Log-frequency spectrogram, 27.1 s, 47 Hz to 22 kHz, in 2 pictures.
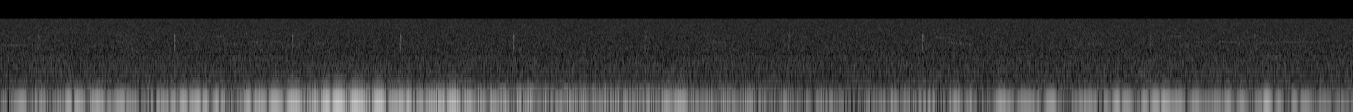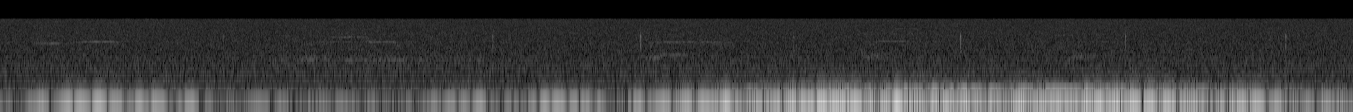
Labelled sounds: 9.5	9.7	killer whale, northern resident, G clan, GG subclan, call N23ii, 1.9 to 2.2 kHz
13.9	14.8	killer whale, northern resident, G clan, GG subclan, call N23ii, 1.9 to 2.3 kHz
16.8	17.5	killer whale, northern resident, G clan, GG subclan, call N23ii, 2.0 to 2.9 kHz
20.0	20.5	killer whale, northern resident, G clan, GG subclan, call N23i, 0.83 to 2.2 kHz
22.1	22.6	killer whale, northern resident, G clan, GG subclan, call N23i, 0.90 to 2.3 kHz
24.2	24.5	killer whale, northern resident, G clan, GG subclan, call N23i, 0.86 to 1.2 kHz

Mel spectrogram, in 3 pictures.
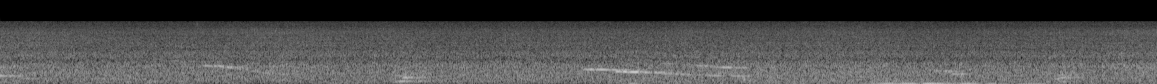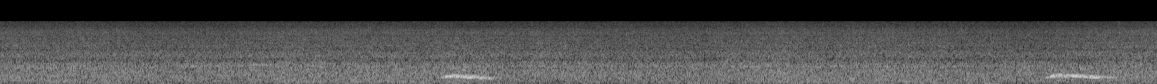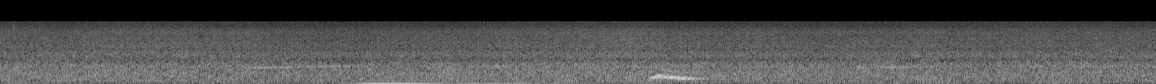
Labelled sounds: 2.0	2.5	humpback whale, 0.78 to 0.94 kHz
7.0	7.3	humpback whale, 0.78 to 0.91 kHz
25.6	25.9	humpback whale, 0.78 to 0.81 kHz

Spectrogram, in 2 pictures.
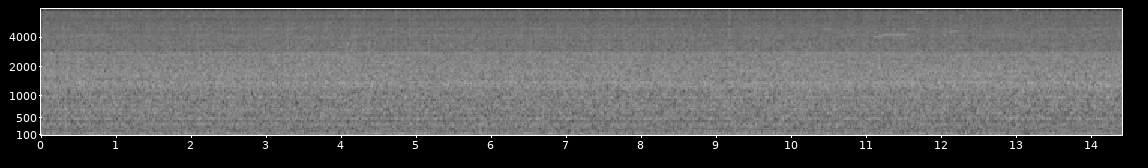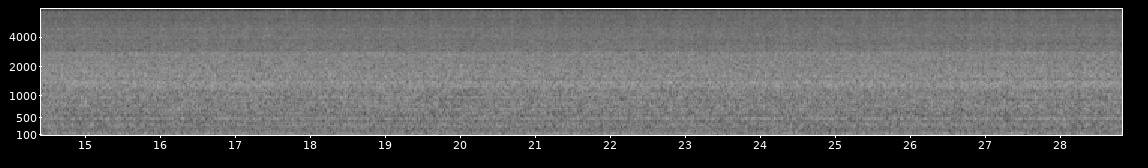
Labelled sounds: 11.2	11.6	killer whale, southern resident, 4.2 to 4.3 kHz

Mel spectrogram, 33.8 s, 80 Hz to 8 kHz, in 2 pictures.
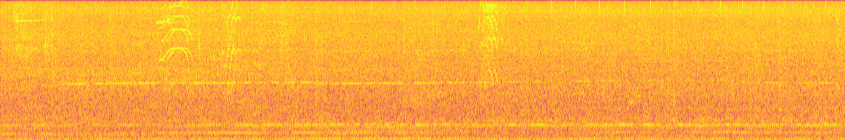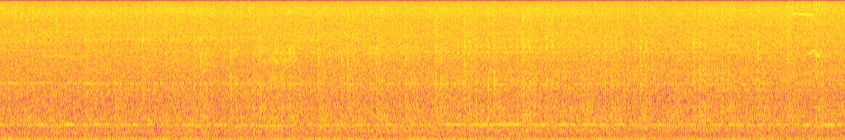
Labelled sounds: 0.2	0.7	killer whale, southern resident, 2.8 to 6.0 kHz
3.0	3.9	killer whale, southern resident, 2.2 to 7.9 kHz
32.7	33.4	killer whale, southern resident, 5.5 to 8.0 kHz

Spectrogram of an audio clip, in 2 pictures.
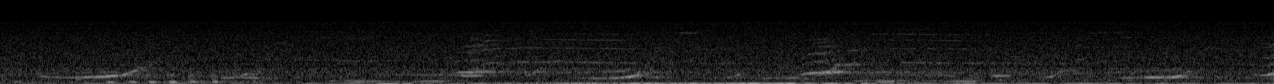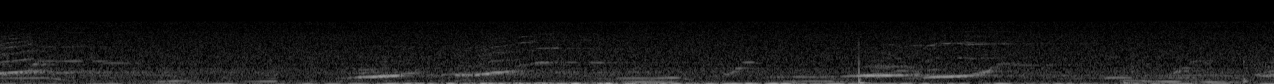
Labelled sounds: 5.1	6.2	humpback whale, 2.0 to 3.1 kHz
6.8	7.0	humpback whale, 4.3 to 4.5 kHz
8.1	8.6	humpback whale, 0.80 to 1.8 kHz
8.9	9.6	humpback whale, 0.96 to 4.2 kHz
12.6	13.4	humpback whale, 0.83 to 2.9 kHz
13.7	14.0	humpback whale, 0.96 to 1.1 kHz
17.6	18.4	humpback whale, 0.80 to 2.4 kHz
21.4	23.1	humpback whale, 0.80 to 2.9 kHz
24.6	24.9	humpback whale, 0.96 to 1.2 kHz

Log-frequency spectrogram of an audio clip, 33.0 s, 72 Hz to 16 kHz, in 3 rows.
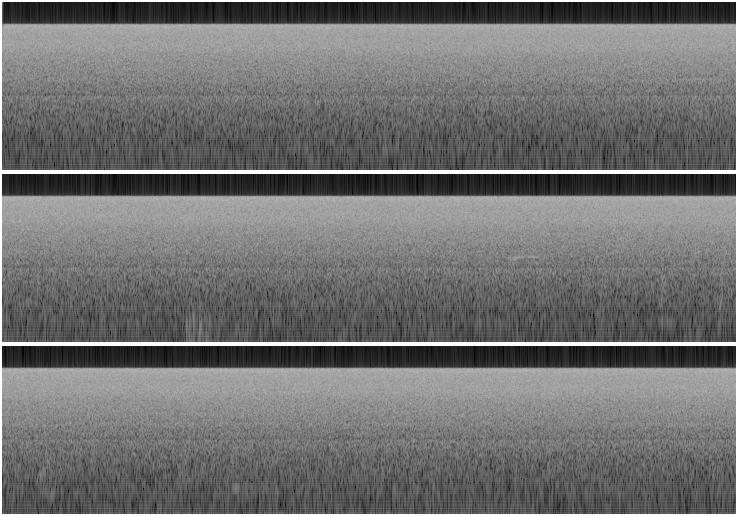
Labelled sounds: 18.6	18.9	humpback whale, 0.96 to 1.2 kHz

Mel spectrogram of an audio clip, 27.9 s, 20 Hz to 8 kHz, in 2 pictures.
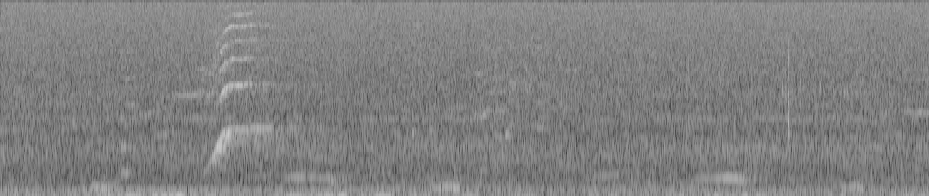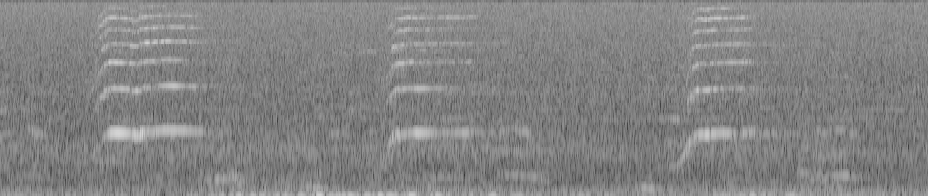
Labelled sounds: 2.3	4.1	humpback whale, 0.80 to 6.5 kHz
7.1	7.4	humpback whale, 1.2 to 1.4 kHz
13.6	14.6	humpback whale, 0.90 to 1.4 kHz
15.4	16.9	humpback whale, 0.86 to 8.0 kHz
19.7	20.9	humpback whale, 0.80 to 7.0 kHz
24.2	25.3	humpback whale, 0.80 to 7.9 kHz

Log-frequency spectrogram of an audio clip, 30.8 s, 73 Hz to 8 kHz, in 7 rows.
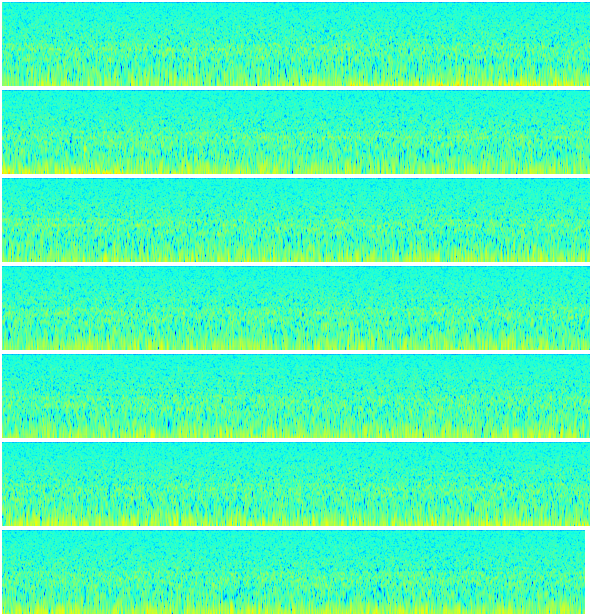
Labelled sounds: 19.4	19.7	Pacific white-sided dolphin, 2.6 to 2.7 kHz

